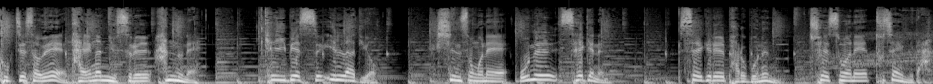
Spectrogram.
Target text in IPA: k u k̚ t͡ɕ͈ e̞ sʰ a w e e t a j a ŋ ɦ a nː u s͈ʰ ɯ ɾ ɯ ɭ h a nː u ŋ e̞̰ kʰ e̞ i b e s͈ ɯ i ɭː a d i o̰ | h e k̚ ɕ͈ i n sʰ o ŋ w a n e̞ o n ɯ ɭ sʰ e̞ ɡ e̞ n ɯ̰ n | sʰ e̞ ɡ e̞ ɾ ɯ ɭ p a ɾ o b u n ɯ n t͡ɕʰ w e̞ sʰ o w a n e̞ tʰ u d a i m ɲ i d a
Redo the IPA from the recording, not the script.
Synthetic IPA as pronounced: k u k̚ t͡ɕ͈ e̞ sʰ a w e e t a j a ŋ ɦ a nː u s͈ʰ ɯ ɾ ɯ ɭ h a nː u n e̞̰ kʰ e̞ i b e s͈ ɯ i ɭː a d i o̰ | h e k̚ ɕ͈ i n sʰ o ŋ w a n e̞ o n ɯ ɭ sʰ e̞ ɡ e̞ n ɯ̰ n | sʰ e̞ ɡ e̞ ɾ ɯ ɭ p a ɾ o b o n ɯ n t͡ɕʰ w e̞ sʰ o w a n e̞ tʰ u d͡ʑ a i m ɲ i d a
